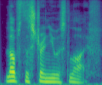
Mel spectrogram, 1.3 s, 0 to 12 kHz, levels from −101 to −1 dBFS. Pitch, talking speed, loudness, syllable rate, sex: 150 Hz, 190 wpm, -20 LUFS, 5.3 syllables/s, male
